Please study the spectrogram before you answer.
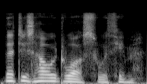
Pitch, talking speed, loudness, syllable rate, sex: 125 Hz, 285 wpm, -15 LUFS, 5.5 syllables/s, male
